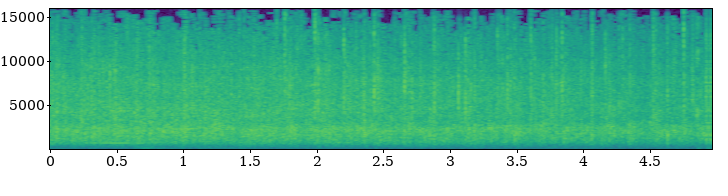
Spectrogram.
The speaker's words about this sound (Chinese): 难道我们不应该为我们的万王之王、万主之主，十倍百倍更热情的来敬拜他？哎，愿意的拍手，把荣耀归给主。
